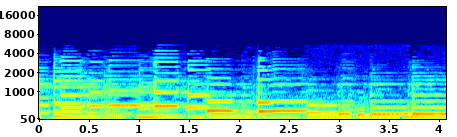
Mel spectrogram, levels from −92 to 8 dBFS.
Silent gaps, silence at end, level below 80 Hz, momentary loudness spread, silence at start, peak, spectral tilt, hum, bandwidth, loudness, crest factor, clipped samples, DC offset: none; 0 s; -36 dBFS; 4 LU; 0 s; -8 dBFS; -12.5 dB/octave; none; 4.7 kHz; -23 LUFS; 14 dB; under 0.1%; under 0.1%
